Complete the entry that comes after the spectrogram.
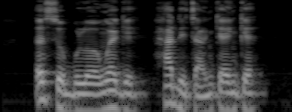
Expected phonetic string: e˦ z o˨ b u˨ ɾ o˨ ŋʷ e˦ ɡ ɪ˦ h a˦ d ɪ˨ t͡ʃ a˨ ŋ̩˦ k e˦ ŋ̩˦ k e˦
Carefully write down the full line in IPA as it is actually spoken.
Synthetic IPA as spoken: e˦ s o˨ b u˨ l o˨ ŋʷ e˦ ɡ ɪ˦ h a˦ d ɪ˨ t͡ʃ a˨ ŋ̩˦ k e˦ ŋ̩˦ k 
